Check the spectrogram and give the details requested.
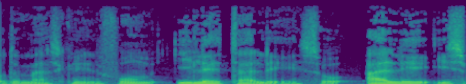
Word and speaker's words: allés: Nous sommes allés. You don't pronounce it. Okay, but you write it. Nous sommes allés.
